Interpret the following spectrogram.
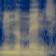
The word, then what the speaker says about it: Nuno Mendes: Nuno Mendes, but his actual pronunciation is Nuno Mendes, like Bruno Fernandes.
